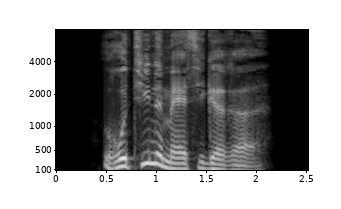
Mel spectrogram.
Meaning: inflection of routinemäßig: 1. strong/mixed nominative/accusative feminine singular comparative degree 2. strong nominative/accusative plural comparative degree
- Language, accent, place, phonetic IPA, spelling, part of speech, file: German, Germany, Berlin, [ʁuˈtiːnəˌmɛːsɪɡəʁə], routinemäßigere, adjective, De-routinemäßigere.ogg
